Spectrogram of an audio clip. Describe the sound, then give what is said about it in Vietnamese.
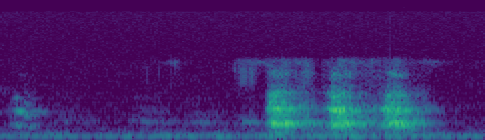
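Dogs barking outside at night: three quick, moderately loud barks in close succession after a quiet stretch of faint low hum. “ở bên ngoài chúng tôi nghe loáng thoáng có tiếng chó cắn ma.”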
